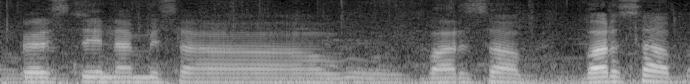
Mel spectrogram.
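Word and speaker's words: Warszawa: Barzab ang bigkas nila. Barzab. Sa salita nila, Barzab. Pero sa English, Warsaw.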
